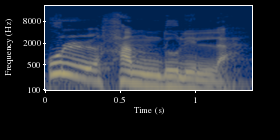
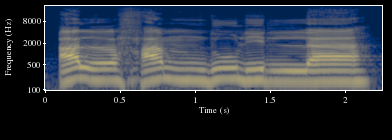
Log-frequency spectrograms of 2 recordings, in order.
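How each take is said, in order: First: The word begins with the vowel u. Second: The word begins with the vowel a. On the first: The speaker calls it wrong. "Tidak boleh" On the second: The speaker calls it right. "setiap kalimat al pasti hamzahnya dengan fathah"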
